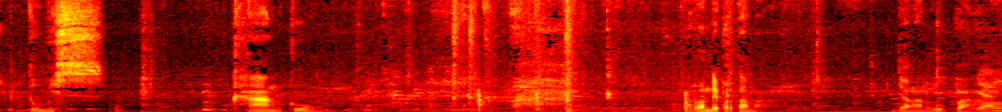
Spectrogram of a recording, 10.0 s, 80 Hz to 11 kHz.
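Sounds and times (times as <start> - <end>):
low background voices: 0.0 - 10.0.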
